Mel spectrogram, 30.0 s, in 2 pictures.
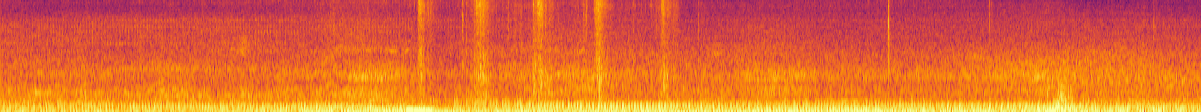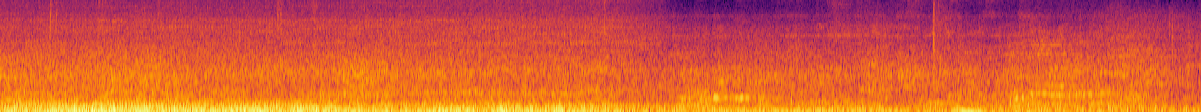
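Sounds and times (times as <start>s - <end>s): car engine idling: 0.0s - 26.3s.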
